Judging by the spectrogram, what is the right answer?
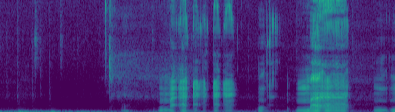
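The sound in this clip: A sheep bleats: a few short, nasal, wavering bleats, then a longer quavering one and a final brief call, loud and with no talk over them.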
